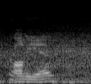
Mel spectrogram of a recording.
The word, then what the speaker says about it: Poilievre: Polyev, Pierre Polyev, his opponent for the.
